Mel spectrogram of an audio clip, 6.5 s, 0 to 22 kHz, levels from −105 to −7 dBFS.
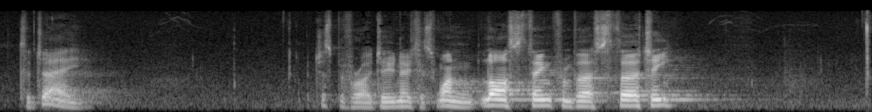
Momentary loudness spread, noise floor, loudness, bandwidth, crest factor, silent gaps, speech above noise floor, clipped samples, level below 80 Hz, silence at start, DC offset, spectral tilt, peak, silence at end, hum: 21 LU; -67 dBFS; -27 LUFS; 15.5 kHz; 24 dB; none; 40 dB; under 0.1%; -84 dBFS; 0.15 s; under 0.1%; -4.5 dB/octave; -6 dBFS; 1.3 s; none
